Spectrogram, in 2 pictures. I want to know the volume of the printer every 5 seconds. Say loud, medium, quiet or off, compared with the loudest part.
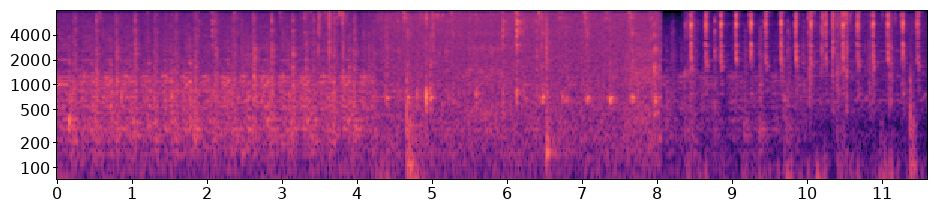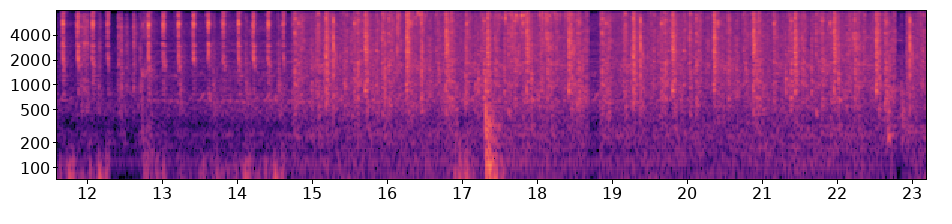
loud, quiet, quiet, quiet, quiet.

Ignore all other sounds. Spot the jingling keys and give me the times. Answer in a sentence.
You can hear the jingling keys from 3.2 to 5.2 s, from 10.0 to 11.5 s and from 15.9 to 18.3 s.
